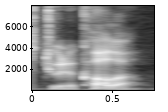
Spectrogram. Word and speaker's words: Judaculla: and even Cherokee towns the Cherokee called this giant sukalo which we Now Pronounce as as Juda Cola according to their stories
